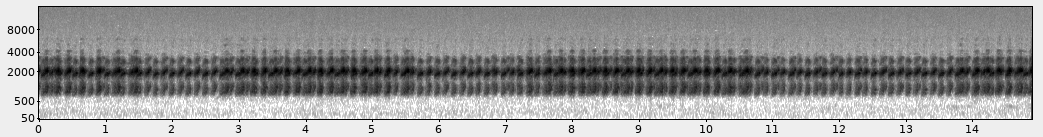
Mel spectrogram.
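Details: Tree frogs calling through an April night at a forest pond in North-East Italy. An unbroken, rhythmic rasping chorus of rapid croaks, roughly two pulses per second, holds steady throughout, with no wind, water or human sounds.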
